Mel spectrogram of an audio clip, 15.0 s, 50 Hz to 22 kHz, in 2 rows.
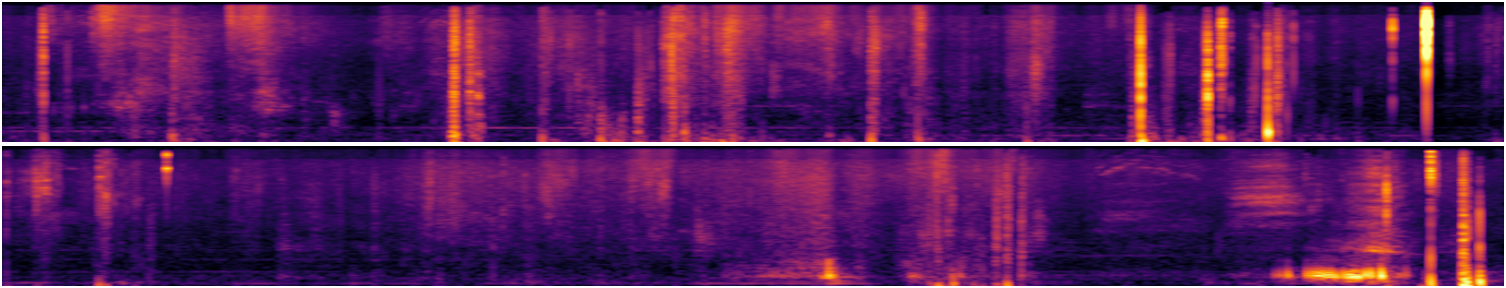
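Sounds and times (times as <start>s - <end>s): chiropractic adjustment cracks: 2.2s - 8.4s.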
